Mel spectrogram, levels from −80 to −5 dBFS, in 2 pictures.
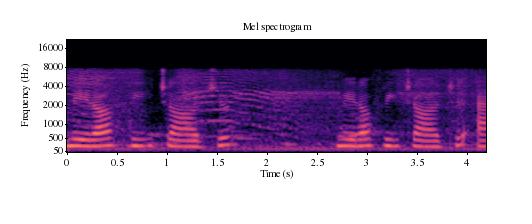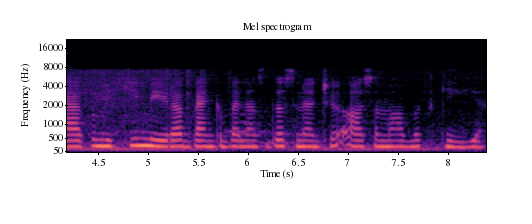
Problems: background sounds at intervals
